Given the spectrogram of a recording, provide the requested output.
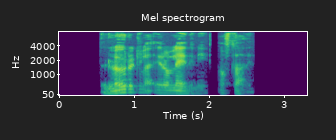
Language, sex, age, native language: Icelandic, male, 40-49, Icelandic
